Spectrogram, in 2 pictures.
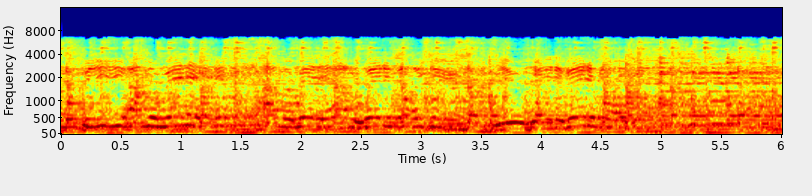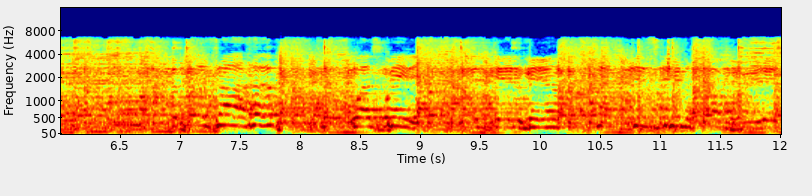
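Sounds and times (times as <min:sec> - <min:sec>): live rockabilly band playing: 0:00.0 - 0:12.0.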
